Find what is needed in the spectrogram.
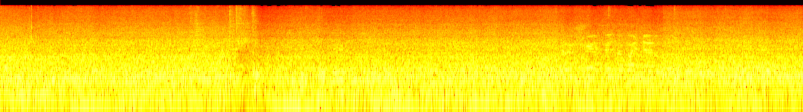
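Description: Indistinct background voices at a busy outdoor food counter over a steady hum of fans and kitchen equipment.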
